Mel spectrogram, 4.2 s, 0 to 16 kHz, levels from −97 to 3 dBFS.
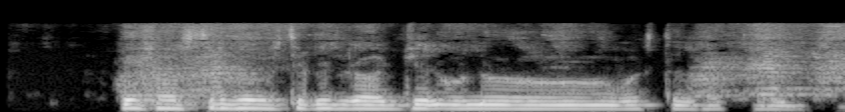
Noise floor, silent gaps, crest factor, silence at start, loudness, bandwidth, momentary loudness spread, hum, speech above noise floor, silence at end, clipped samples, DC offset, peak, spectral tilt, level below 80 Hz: -68 dBFS; none; 14 dB; 0.6 s; -17 LUFS; 7.4 kHz; 8 LU; none; 51 dB; 0 s; under 0.1%; under 0.1%; -2 dBFS; -6.5 dB/octave; -54 dBFS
